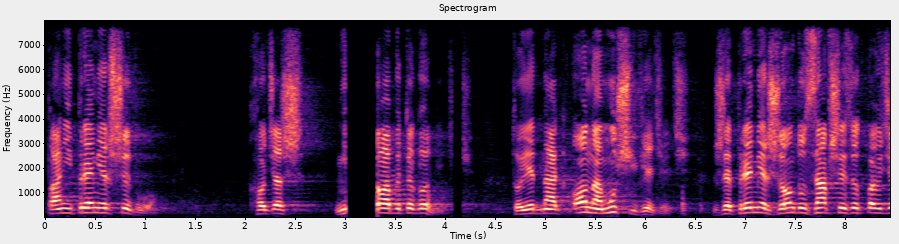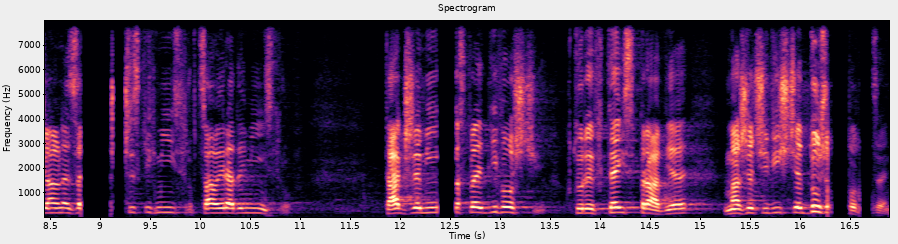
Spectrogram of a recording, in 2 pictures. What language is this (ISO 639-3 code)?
pol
